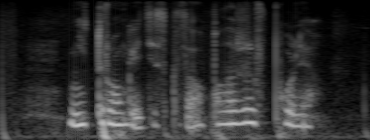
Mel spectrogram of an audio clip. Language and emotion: Russian, neutral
